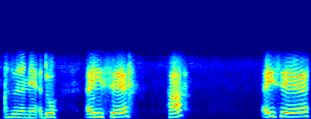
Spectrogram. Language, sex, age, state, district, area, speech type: Manipuri, female, 18-30, Manipur, Senapati, rural, conversation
